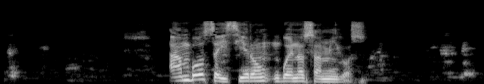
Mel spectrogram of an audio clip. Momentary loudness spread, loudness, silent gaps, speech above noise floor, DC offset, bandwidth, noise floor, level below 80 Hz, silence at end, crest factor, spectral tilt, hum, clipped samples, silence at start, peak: 22 LU; -13 LUFS; none; 46 dB; under 0.1%; 8 kHz; -59 dBFS; -52 dBFS; 0.1 s; 16 dB; -4.5 dB/octave; none; under 0.1%; 0.1 s; 0 dBFS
